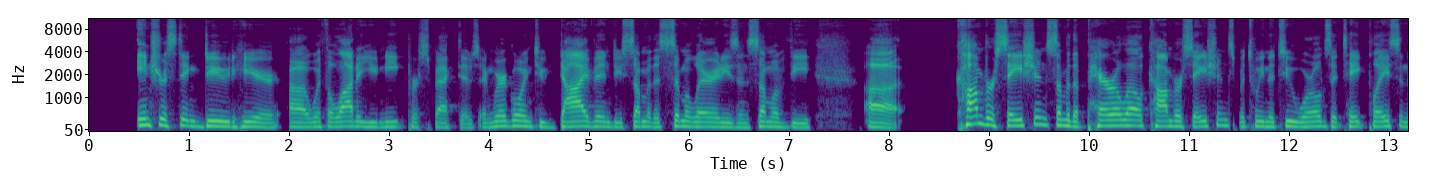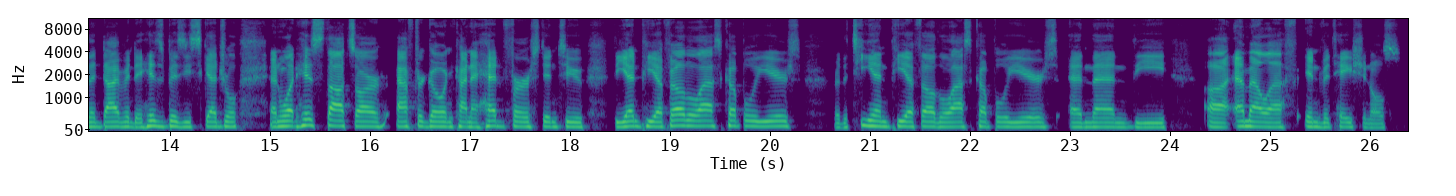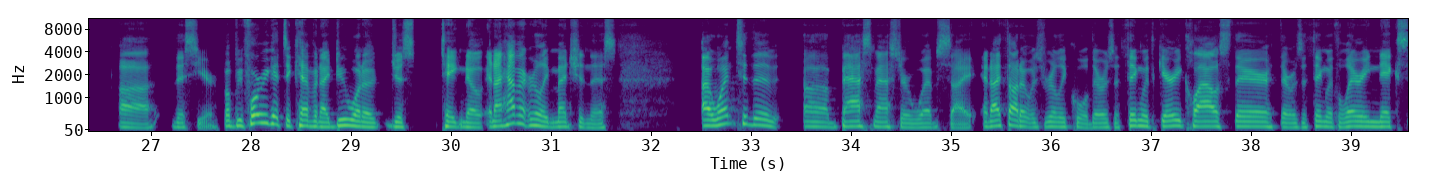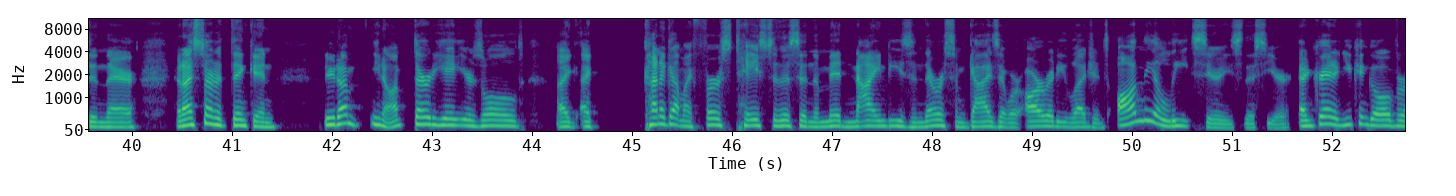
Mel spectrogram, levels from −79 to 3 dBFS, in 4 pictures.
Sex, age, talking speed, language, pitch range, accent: male, 20-39, 200 wpm, English, 135-165 Hz, American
